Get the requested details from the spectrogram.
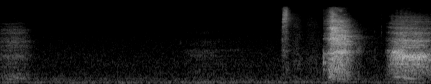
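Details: Woman who says she is allergic to cats sneezing: a faint intake of breath, then a short sharp burst followed by two loud sneezes in quick succession; ordinary sneezing.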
